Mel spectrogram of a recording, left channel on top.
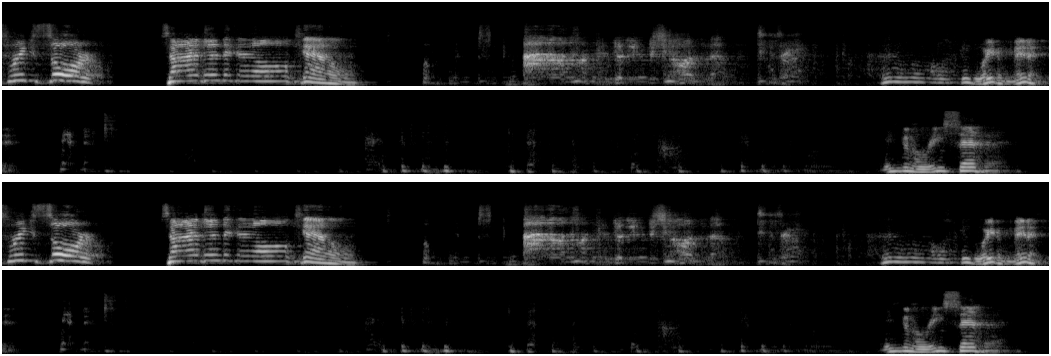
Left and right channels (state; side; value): normal; both; correlation 0.50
